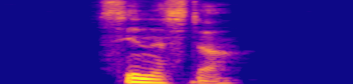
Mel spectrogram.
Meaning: 1. Inauspicious, ominous, unlucky, illegitimate 2. Evil or seemingly evil; indicating lurking danger or harm 3. Of the left side
- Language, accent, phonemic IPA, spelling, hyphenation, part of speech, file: English, Australia, /ˈsɪ.nɪ.stə/, sinister, si‧ni‧ster, adjective, En-au-sinister.ogg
